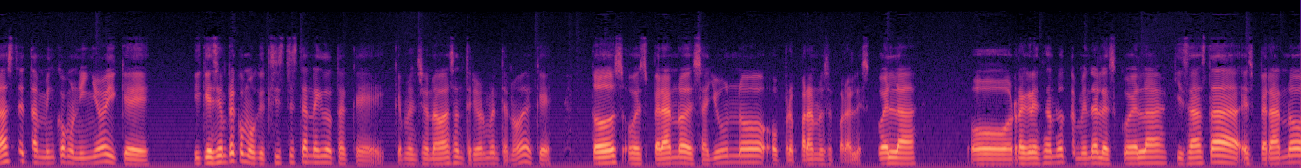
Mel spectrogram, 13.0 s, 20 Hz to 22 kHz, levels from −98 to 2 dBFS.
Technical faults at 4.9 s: mains buzz

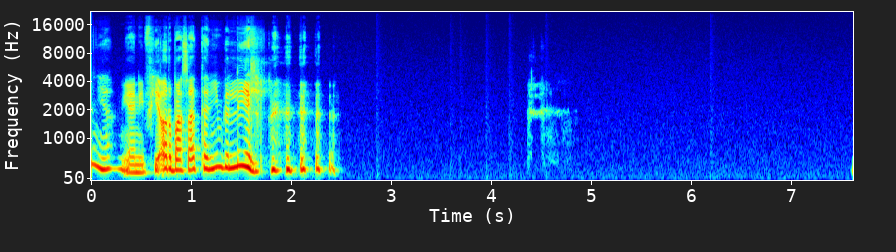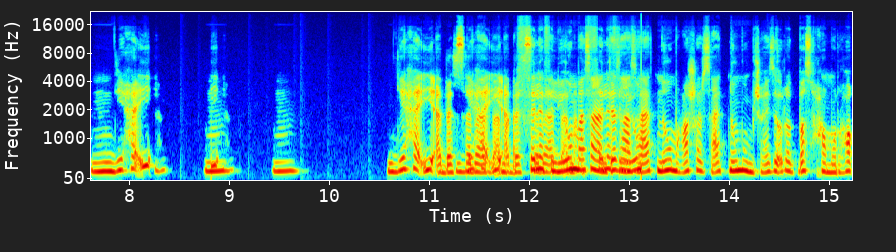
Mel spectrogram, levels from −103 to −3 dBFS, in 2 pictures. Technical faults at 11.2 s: doubled audio track

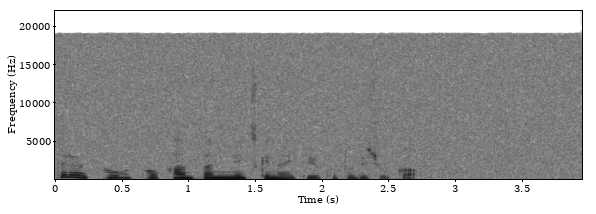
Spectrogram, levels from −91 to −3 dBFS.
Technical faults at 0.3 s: low bit depth with dither

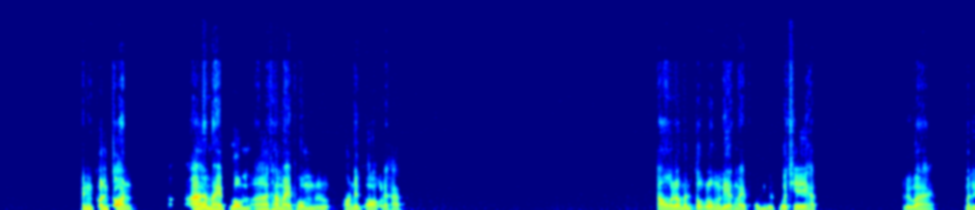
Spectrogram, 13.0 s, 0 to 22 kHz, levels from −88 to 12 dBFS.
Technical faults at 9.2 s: none

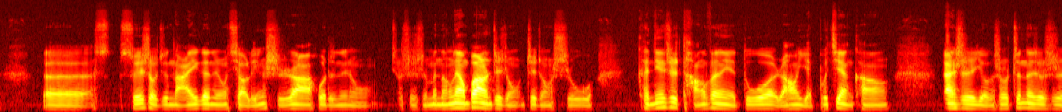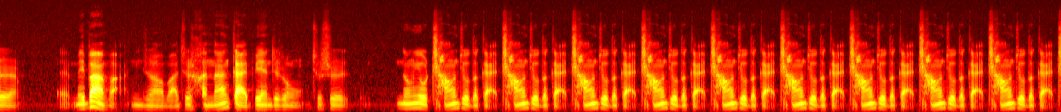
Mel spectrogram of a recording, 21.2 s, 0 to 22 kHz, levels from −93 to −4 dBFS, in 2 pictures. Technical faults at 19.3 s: broken-record loop

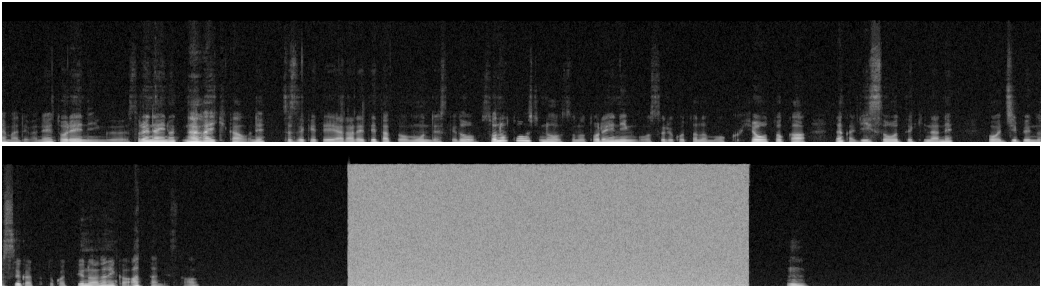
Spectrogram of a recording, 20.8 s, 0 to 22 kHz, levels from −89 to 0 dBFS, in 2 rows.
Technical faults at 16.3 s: samples built from the wrong bytes

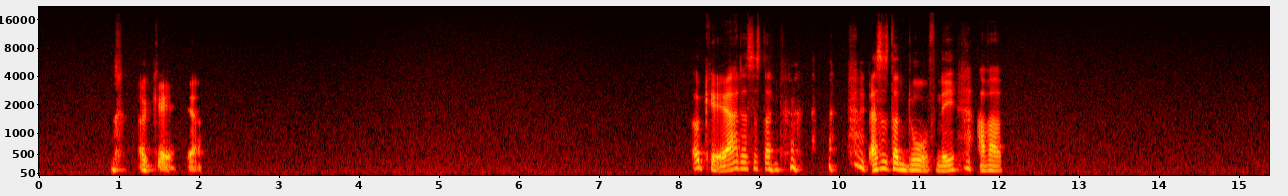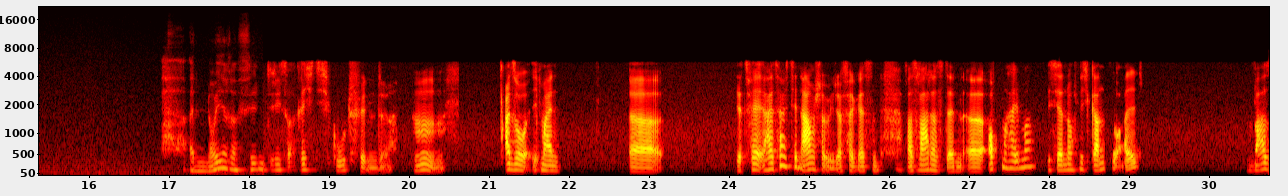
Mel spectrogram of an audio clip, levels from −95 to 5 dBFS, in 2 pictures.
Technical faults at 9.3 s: none

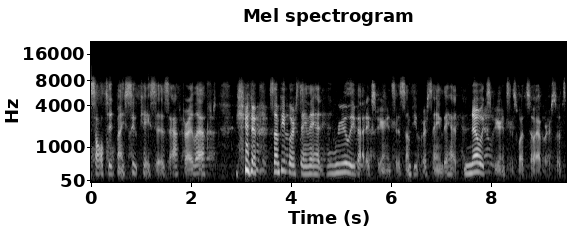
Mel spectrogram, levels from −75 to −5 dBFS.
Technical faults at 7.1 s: echo with no canceller

